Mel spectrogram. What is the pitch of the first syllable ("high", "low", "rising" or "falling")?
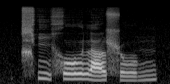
falling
